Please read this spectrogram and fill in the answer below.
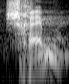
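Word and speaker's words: Schem (שכם): Sichem, auf Hebräisch spricht man aus Schem, aber es ist das Gleiche.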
